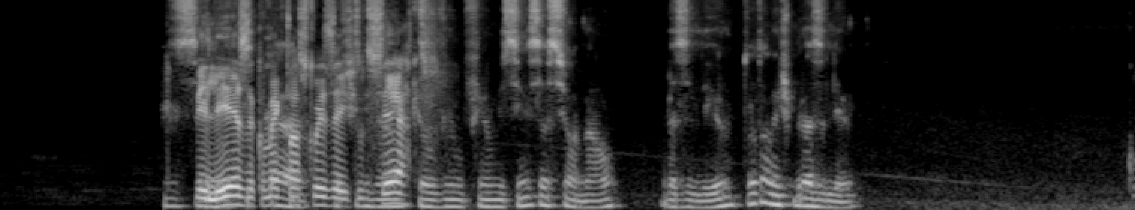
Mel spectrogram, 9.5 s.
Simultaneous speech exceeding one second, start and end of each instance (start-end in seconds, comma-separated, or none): 1.6-3.6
